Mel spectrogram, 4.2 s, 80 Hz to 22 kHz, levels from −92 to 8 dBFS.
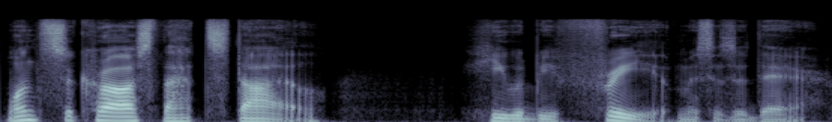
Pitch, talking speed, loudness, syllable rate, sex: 95 Hz, 160 wpm, -21 LUFS, 4.0 syllables/s, male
